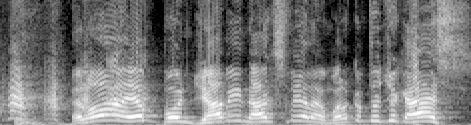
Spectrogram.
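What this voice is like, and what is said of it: Put-on Indian accent. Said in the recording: “like an Indian dude ... an Indian bird, like not a Native American bird ... my offensive accent”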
